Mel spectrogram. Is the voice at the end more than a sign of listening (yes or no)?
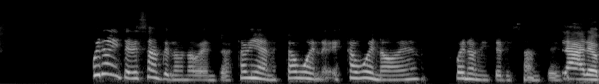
yes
